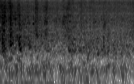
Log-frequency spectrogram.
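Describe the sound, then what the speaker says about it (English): Pigeons coo softly outside a house, their low murmuring calls faint beneath a steady wash of wind and outdoor background noise. "I guess they're my pigeons"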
